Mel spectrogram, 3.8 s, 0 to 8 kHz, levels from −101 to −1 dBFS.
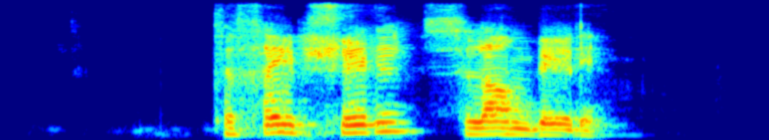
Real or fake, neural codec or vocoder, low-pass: fake; codec, 44.1 kHz, 3.4 kbps, Pupu-Codec; 7.2 kHz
